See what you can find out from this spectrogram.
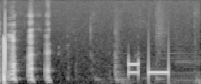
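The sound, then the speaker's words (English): A telephone rings on another line as two short electronic two-tone bursts, the second held noticeably longer than the first. “I'm getting ready to answer my other line that's ringing.”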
